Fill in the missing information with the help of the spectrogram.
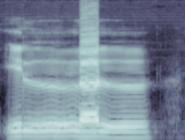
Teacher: Lam kedua dibaca dengan jelas karena di sini ada alif lam qamariah, yaitu alif lam yang ditulis dan dibaca dengan jelas.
